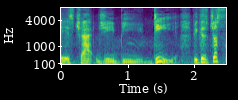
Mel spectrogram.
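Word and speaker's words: ChatGPT: And so the reason we say ChatGBT is because we're already in the middle of a voiced phrase.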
